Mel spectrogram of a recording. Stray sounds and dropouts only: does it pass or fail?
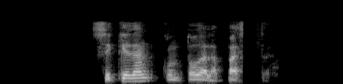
fail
